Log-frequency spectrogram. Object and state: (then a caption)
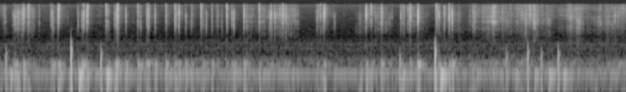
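Rock salt lamp. Long fingernails tap and scratch quickly across the rough surface of a large, solid, lit Himalayan rock salt lamp. Quick, dull taps mix with bright, dry scratching bursts over a steady low hum. The taps stop short with almost no ring.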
